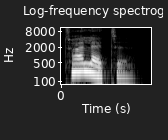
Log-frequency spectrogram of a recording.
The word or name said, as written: Toilette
